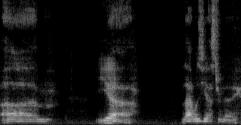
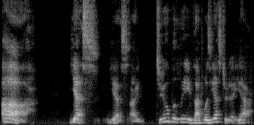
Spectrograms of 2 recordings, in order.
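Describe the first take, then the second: First: Slow, vague, quiet; slow and dim-witted. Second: A light scholarly musing voice; contemplative sage. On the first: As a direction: let it trail like a slow thinker. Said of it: "So let's use that". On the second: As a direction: muse it like a thoughtful old scholar. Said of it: "Versus something like this". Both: Shown as a demonstration.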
